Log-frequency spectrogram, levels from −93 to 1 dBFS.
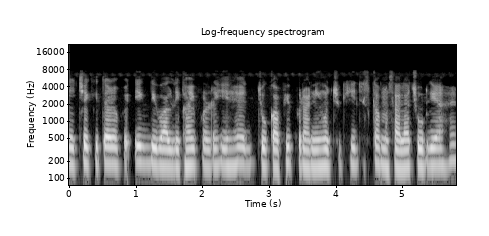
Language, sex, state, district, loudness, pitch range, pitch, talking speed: Hindi, female, Uttar Pradesh, Lalitpur, -18 LUFS, 160-175 Hz, 165 Hz, 205 wpm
